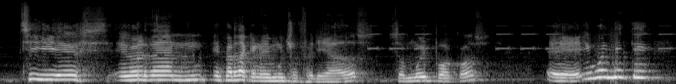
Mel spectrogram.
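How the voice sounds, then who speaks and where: Speaking at a very slow pace, a man with a high voice swings his pitch very widely over noticeable background noise. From Argentina, Santa Fe province. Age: 30s. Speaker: cardiac surgeon. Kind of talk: radio interview.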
